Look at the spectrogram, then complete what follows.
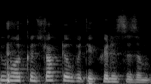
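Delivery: put-on quiet murmured New Zealand accent. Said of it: "a New Zealand one".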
